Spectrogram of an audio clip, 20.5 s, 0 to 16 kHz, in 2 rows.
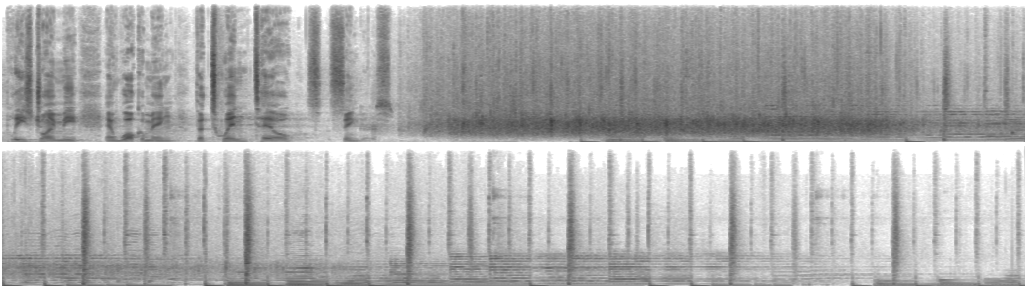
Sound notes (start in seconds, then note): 3.9 applause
